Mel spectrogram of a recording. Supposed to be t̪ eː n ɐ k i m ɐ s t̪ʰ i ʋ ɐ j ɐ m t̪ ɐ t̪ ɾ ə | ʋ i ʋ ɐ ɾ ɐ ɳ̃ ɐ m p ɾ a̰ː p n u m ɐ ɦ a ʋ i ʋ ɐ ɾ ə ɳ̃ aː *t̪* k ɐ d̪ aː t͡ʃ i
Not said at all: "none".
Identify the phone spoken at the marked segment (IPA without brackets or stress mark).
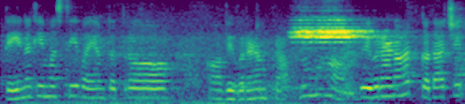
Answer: t̪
